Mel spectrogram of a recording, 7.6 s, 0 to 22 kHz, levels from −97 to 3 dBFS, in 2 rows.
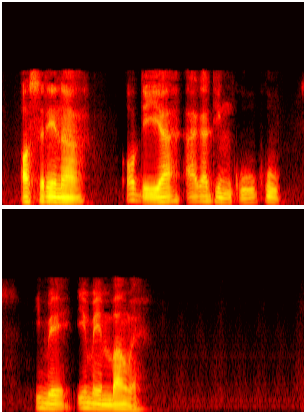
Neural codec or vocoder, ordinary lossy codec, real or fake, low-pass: codec, 16 kHz in and 24 kHz out, 0.9 kbps, LongCat-Audio-Codec, fine tuned four codebook decoder; MP3, 32 kbps; fake; 5.4 kHz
